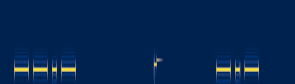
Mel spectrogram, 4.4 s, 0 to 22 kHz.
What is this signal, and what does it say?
Morse code, heard as a keyed tone, about 17 wpm, 700 Hz. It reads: Q K
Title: Single Letter-Number 17wpm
